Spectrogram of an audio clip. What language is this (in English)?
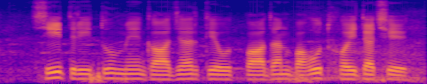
Maithili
